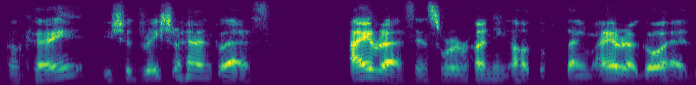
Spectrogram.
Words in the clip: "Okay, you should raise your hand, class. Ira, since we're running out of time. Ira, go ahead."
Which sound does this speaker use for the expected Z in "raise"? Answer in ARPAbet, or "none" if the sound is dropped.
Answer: S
